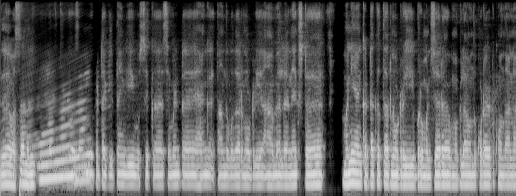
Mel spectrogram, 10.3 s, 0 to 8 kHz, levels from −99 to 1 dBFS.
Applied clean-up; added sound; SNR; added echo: neural mask model Resemble Enhance denoiser.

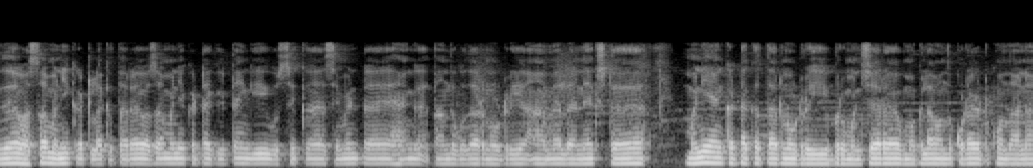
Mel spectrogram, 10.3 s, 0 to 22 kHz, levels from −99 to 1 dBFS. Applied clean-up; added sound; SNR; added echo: none; none; none; none.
